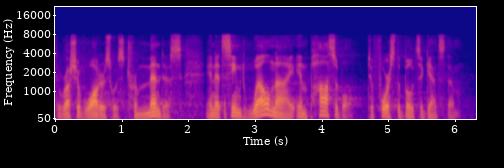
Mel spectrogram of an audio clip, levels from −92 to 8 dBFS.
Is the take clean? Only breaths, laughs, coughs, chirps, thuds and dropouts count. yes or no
yes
